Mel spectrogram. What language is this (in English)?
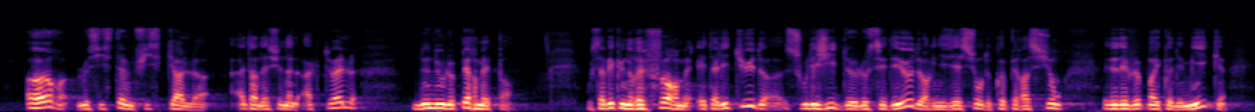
French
